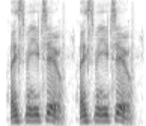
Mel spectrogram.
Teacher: really stressed the word to.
